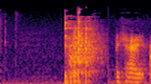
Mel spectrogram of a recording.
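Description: A short clink and clatter of cutlery against a dinner plate about a second in.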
